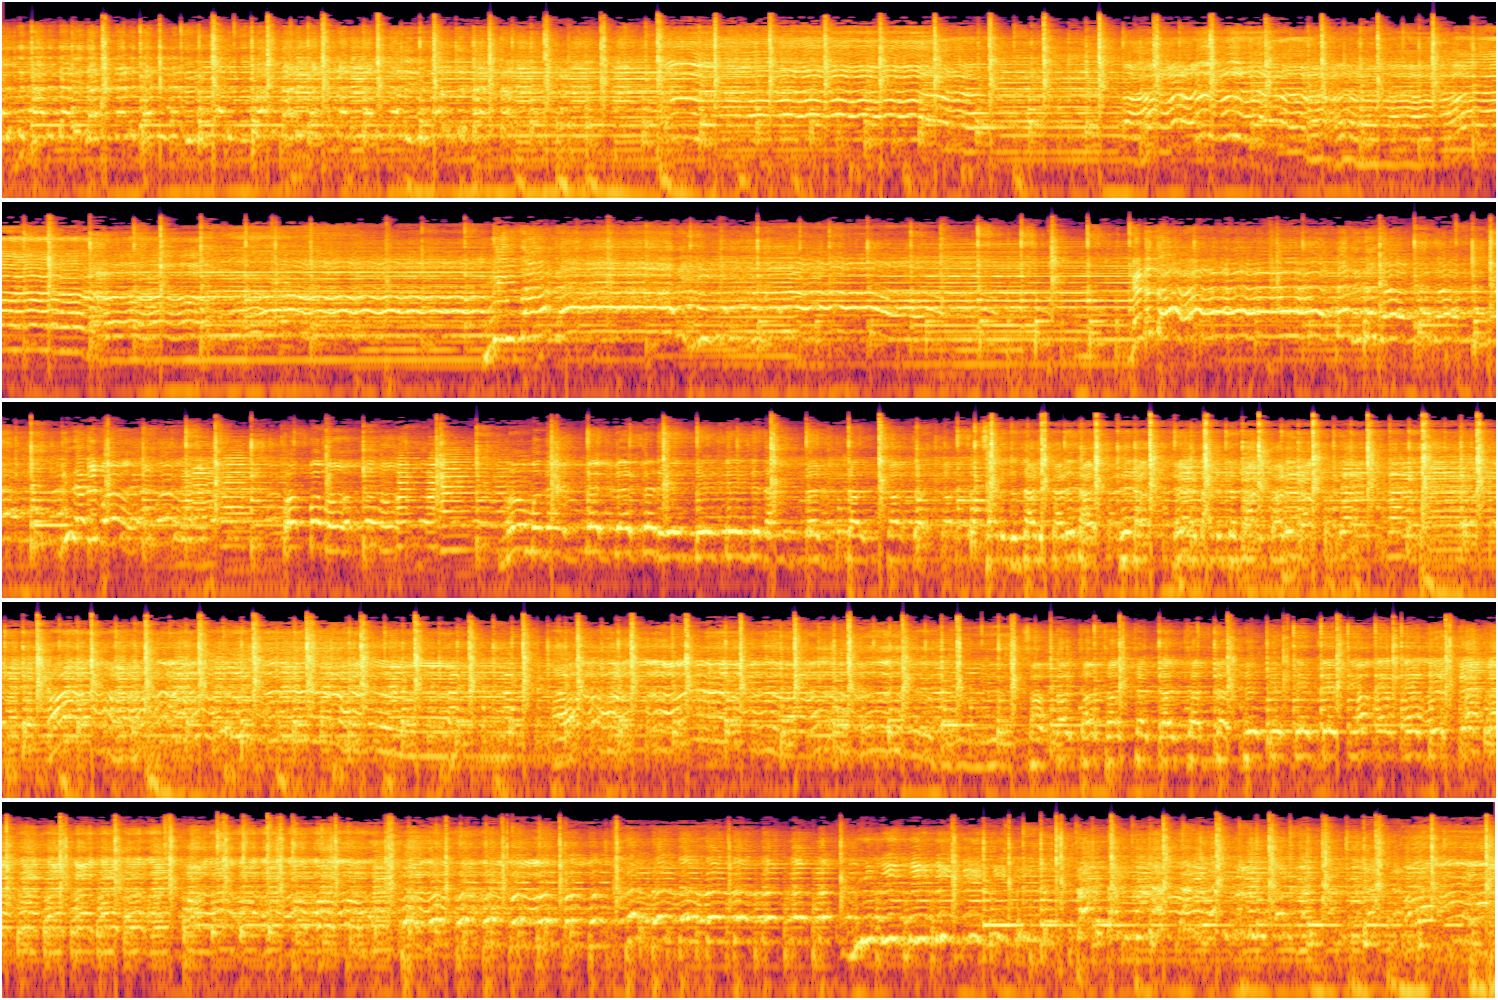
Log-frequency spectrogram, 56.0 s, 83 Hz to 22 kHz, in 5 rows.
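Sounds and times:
tabla strokes: 0:00.0 - 0:13.6, 0:15.7 - 0:56.0
harmonium playing: 0:00.0 - 0:56.0
hand clapping: 0:00.7 - 0:12.5, 0:20.8 - 0:27.6, 0:29.0 - 0:56.0
person singing: 0:19.6 - 0:56.0.

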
